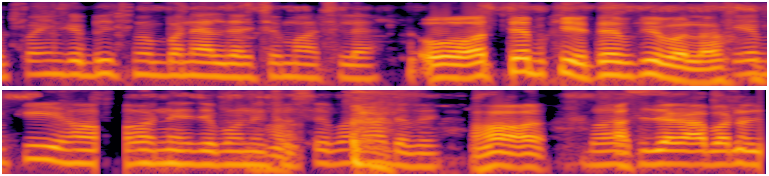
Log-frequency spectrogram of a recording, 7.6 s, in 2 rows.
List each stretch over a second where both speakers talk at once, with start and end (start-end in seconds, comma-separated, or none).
none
